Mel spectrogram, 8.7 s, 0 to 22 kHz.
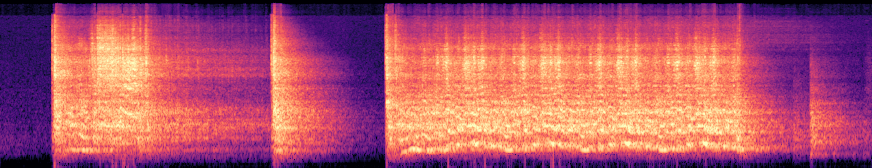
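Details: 1968 Ford Mustang Gold Nugget Special, first start during restoration: gas poured down the carb, battery hooked up, fuel fed by hose to the pump. Engine catches with a rough roar, fades and dies, catches again briefly then stalls; owner suspects losing spark or something wired wrong.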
